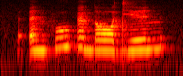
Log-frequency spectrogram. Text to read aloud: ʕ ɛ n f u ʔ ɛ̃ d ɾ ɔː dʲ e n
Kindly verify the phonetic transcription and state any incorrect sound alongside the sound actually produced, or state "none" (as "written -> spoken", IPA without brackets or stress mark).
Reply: ʕ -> ʔ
